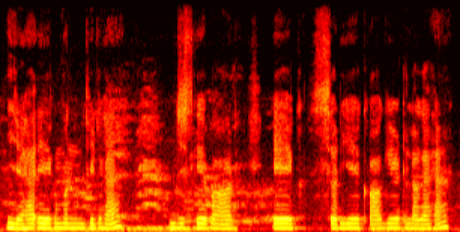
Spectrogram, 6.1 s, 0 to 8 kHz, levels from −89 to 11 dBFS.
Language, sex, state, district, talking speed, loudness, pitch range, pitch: Hindi, male, Uttar Pradesh, Saharanpur, 115 wpm, -15 LUFS, 150-160 Hz, 155 Hz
